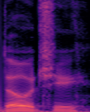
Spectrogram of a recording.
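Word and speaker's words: Doechii: yeah okay DOI yeah like do and then Chi okay okay I don't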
